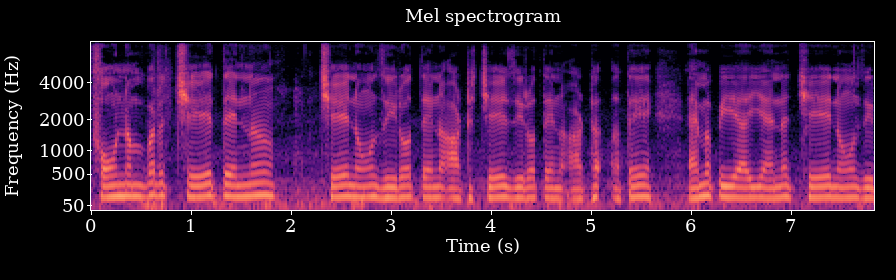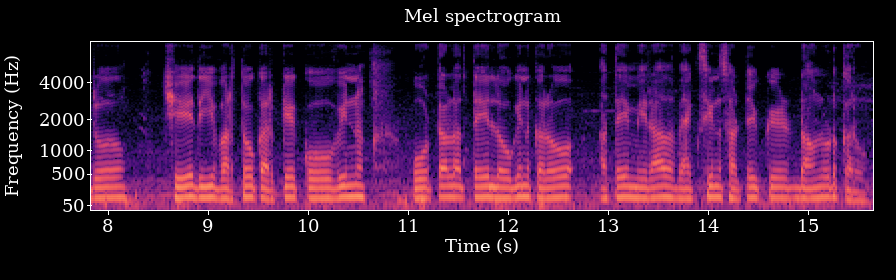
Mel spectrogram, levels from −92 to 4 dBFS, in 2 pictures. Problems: background sounds at intervals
